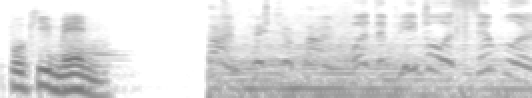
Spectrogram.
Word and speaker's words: Pokimane: वो pronounce sir, वो pronunciation उसका वही है, पोकीमैन।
